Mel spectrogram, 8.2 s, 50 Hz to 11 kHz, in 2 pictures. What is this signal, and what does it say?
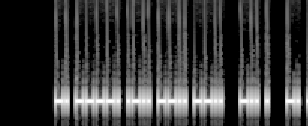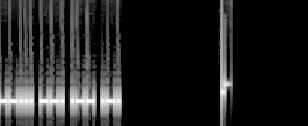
Morse code, heard as a keyed tone, about 34 wpm, 700 Hz. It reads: N9LZZ DE N7GWR
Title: USA Callsign DE Callsign - 5 Characters - 35wpm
